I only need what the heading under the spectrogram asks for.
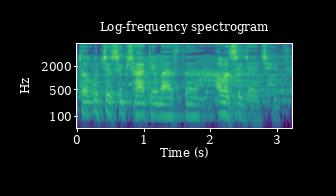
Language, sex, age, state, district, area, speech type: Maithili, male, 60+, Bihar, Saharsa, urban, spontaneous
